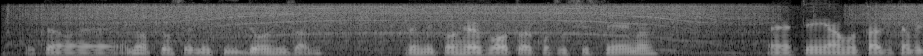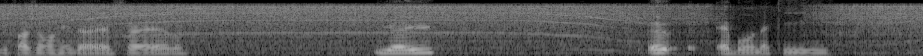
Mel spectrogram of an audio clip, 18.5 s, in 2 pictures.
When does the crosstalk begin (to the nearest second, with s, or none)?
none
